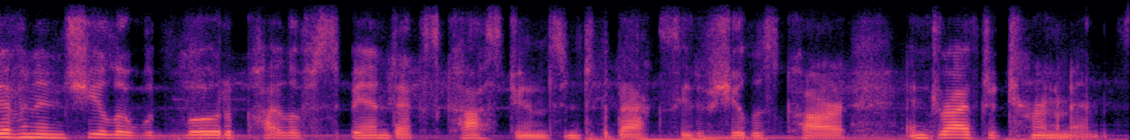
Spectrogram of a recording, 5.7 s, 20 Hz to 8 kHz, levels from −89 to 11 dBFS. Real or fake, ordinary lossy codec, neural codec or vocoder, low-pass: fake; Opus, 16 kbps; codec, 44.1 kHz, 7.8 kbps, DAC; 7.2 kHz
